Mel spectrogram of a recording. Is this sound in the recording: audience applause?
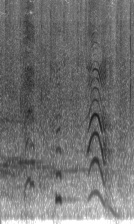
yes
